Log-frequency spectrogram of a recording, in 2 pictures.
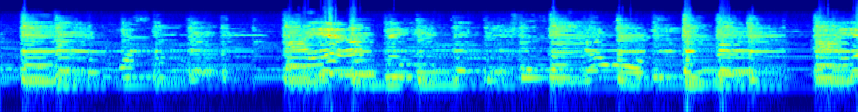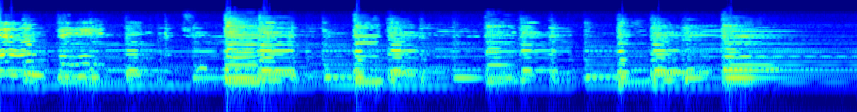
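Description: Acoustic guitar strummed in a steady rhythm, with a woman's voice singing held, wavering notes about three seconds in and again near eight seconds.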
